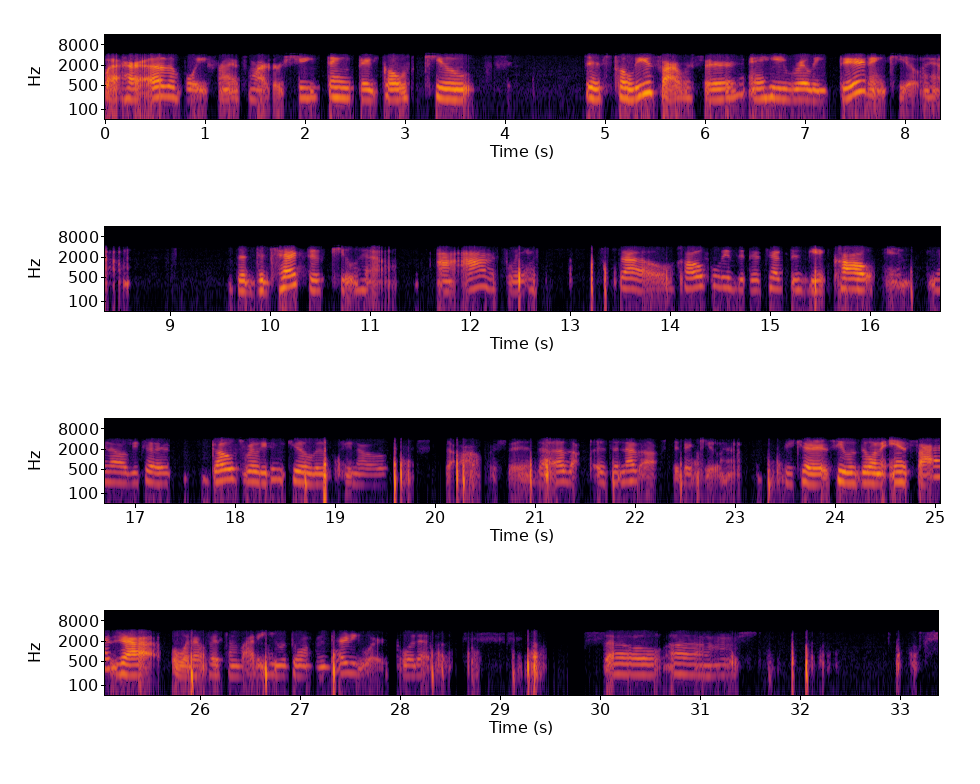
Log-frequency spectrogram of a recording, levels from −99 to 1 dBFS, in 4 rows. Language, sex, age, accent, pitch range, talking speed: English, female, 20-39, American, 200-245 Hz, 125 wpm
